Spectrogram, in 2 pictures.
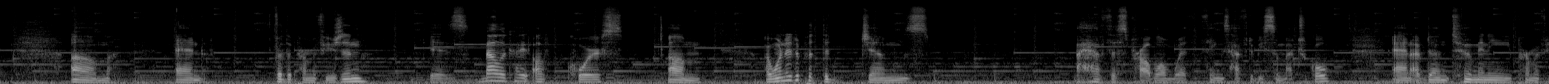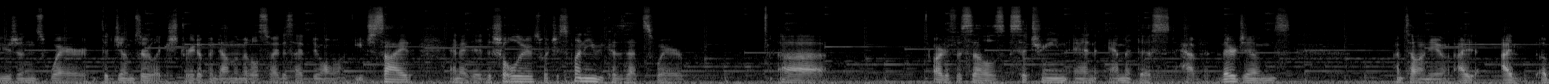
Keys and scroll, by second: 0.7 KP_Add, 1.5 1, 2.7-3.6 typing, 4.7 KP_Add, 7.1 1, 7.8 1, 9.9 1, 10.8 1, 11.5 1, 11.8 1, 12.3 KP_Subtract, 12.5 KP_Subtract, 14.0 1, 14.5 1, 17.9 KP_Subtract, 21.3 1, 21.8 KP_Subtract, 23.9 1, 24.6 1, 28.1 1, 30.4 KP_Subtract, 30.4 KP_Add, 30.9 KP_Subtract.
